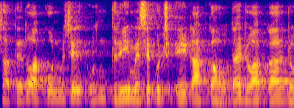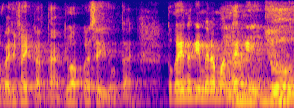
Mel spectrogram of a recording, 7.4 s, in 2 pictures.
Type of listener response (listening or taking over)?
taking over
